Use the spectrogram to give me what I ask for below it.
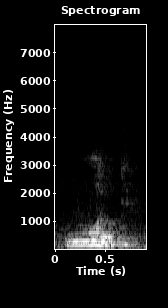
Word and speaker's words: would: Now say wood. That's better. Okay, you don't pronounce the L, but you have to be careful not to lift your tongue, or you're going to get good. Right?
